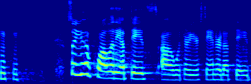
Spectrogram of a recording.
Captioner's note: laughter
